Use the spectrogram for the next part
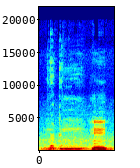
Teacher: یا ساکن سے پہلے زیر یا مدہ، اس کو کھینچ لیں گے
